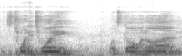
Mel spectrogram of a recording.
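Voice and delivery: ordinary talk, nothing marked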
